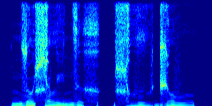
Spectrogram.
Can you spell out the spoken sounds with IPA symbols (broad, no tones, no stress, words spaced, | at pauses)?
nzoɕʌ linzɯx | ɕo̤ðṳ d͡ʒoβu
